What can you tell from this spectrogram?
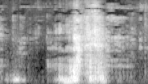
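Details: Wolf that has trapped himself inside a barn: a short low grunt, then after a pause a rough, breathy growling rumble lasting under a second, heard close in an enclosed space.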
